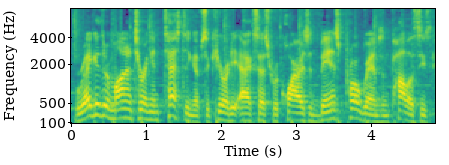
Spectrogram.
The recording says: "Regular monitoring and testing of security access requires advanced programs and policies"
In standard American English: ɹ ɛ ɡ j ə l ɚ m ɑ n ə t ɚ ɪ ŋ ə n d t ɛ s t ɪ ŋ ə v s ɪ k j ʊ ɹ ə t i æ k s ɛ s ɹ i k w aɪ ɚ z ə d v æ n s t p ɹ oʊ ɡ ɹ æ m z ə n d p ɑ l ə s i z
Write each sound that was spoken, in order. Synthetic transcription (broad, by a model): ɹ ɛ ɡ j l ɚ m ɑ n ə t ɚ ɪ ŋ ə n t ɛ s t ɪ ŋ ə v s ɪ k j ʊ ɹ ə t i æ k s ɛ s ɹ i k w aɪ ɚ z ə d v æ n s p ɹ oʊ ɡ ɹ æ m z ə n p ɑ l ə s i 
